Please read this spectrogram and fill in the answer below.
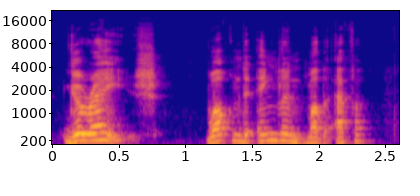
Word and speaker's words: garage: Americans still pronounce this word garage. What Philistines? I just can't believe it, really. The correct pronunciation is garage. Duh, it's right there. It looks like rage. Garage.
